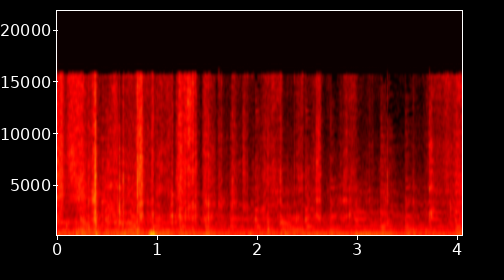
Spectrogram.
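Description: Faint background music with steady held notes, with a few light clicks and rustles from a pack of trading cards being shuffled by hand in the first second.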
